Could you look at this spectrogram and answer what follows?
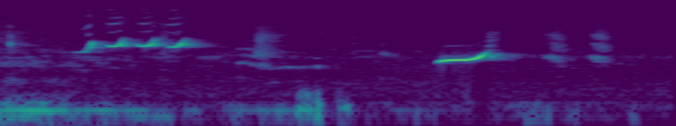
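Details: Talking Indian ringneck parrot: a fast trill of three high wavering notes, a lower falling phrase, then one loud rising whistle followed by short chirpy syllables.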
